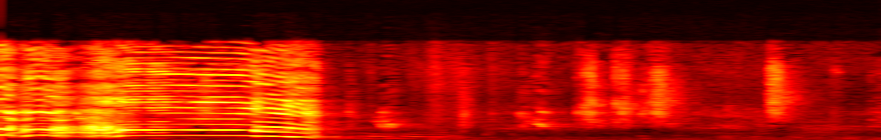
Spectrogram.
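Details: Rooster in a farm village crowing: one loud, harmonic-rich crow lasting about one and a half seconds, held steady then sliding down at the end, followed by quiet with faint distant chirps.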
